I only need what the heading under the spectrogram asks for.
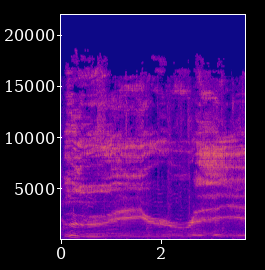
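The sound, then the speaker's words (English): A voice imitates the groaning of a huge one-eyed alien monster as a low, wavering, drawn-out groan. It holds for nearly four seconds, with a faint rhythmic pulsing underneath. “It was looking at me with its one beady eye and started bathing my ship in green light and groaning at me, sort of going,”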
